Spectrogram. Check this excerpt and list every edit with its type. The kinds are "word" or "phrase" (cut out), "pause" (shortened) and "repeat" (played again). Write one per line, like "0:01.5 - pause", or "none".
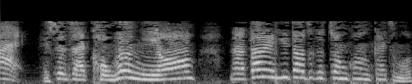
0:02.2 - word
